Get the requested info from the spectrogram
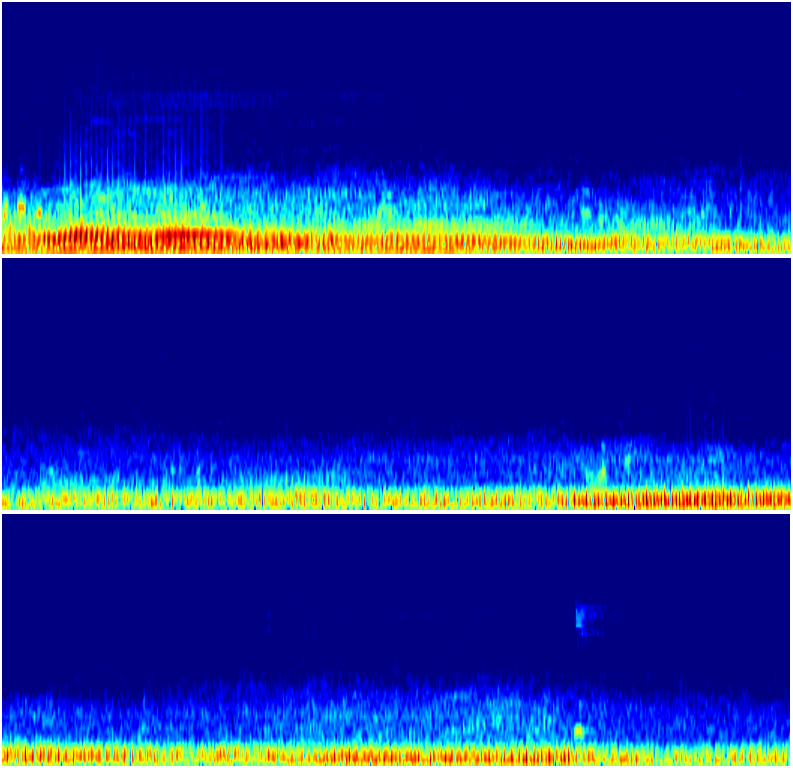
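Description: Low motor-vehicle engine rumble that swells about a second in and again around twenty seconds in.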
